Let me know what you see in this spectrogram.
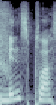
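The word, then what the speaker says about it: Mintz-Plasse: Mama Duke funnily enough mince plus say it's spelled m-i-t-n-z mints Dash p-l-a-s-s-e so maybe it's plus it's like extra mints you got mince Plus there's also Matt Walsh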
